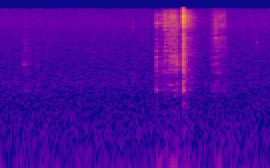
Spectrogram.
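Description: Scissors cutting a slit into folded paper: one short snip a little past a second in, followed by two fainter ones.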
